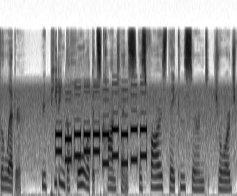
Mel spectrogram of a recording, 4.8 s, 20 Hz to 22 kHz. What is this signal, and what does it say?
DTMF, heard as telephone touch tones, dialled by machine, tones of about 130 ms, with speech in English. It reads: 0480029269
